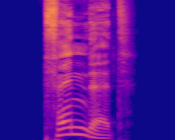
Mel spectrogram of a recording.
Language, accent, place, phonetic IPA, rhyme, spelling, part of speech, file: German, Germany, Berlin, [ˈp͡fɛndət], -ɛndət, pfändet, verb, De-pfändet.ogg
- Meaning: inflection of pfänden: 1. third-person singular present 2. second-person plural present 3. plural imperative 4. second-person plural subjunctive I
